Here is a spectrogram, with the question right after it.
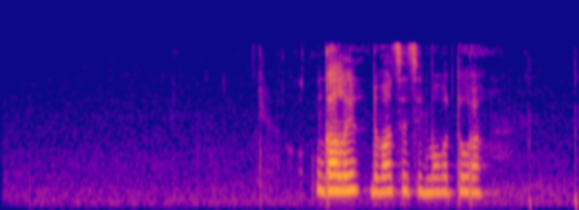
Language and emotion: Russian, neutral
